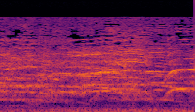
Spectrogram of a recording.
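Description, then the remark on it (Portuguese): A dense crowd commotion of many Israelites running away and crying out at once that the earth will swallow them too, a loud continuous roar of overlapping voices and rumbling footsteps with wavering shouts rising above it. “Quando ouviram os gritos deles, todos os israelitas que estavam ali saíram correndo e gritando: A terra vai engolir a gente também!”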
